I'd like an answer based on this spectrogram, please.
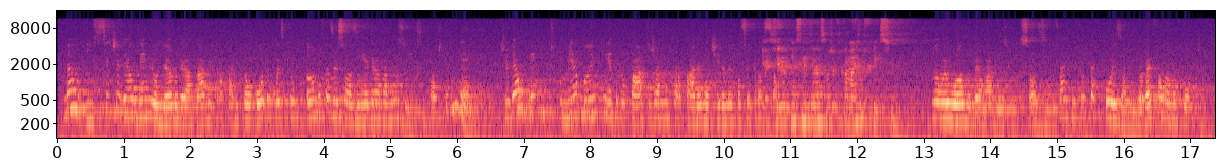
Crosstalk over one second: none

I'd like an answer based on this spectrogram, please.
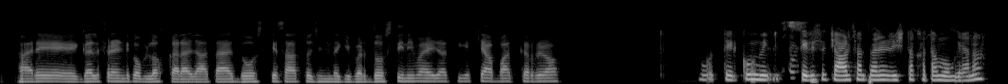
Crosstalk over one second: none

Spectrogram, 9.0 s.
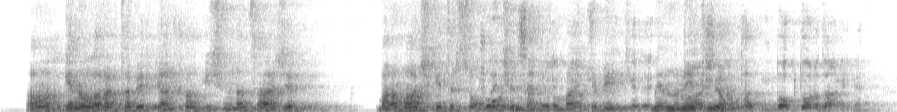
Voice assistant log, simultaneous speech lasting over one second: present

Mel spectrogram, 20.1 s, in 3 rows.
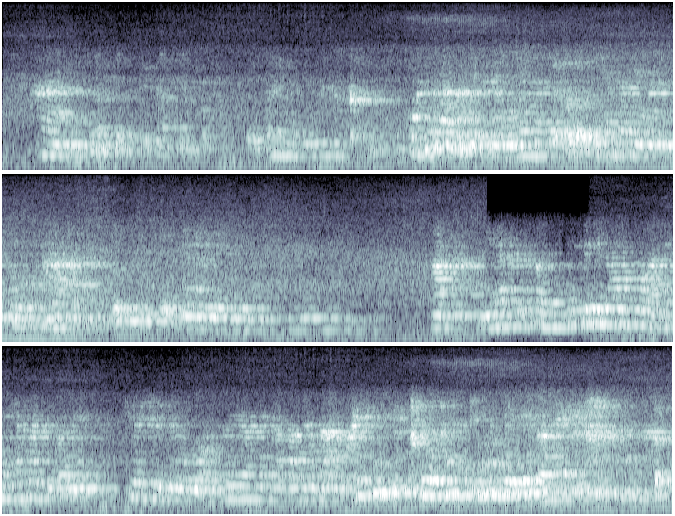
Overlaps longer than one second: present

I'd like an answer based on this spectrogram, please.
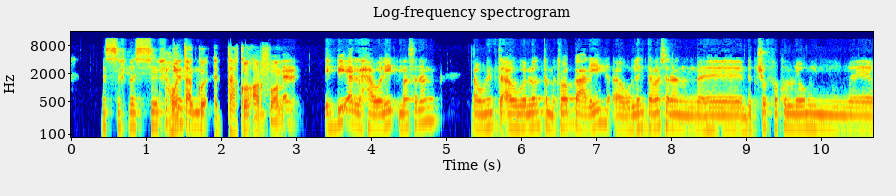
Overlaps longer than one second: none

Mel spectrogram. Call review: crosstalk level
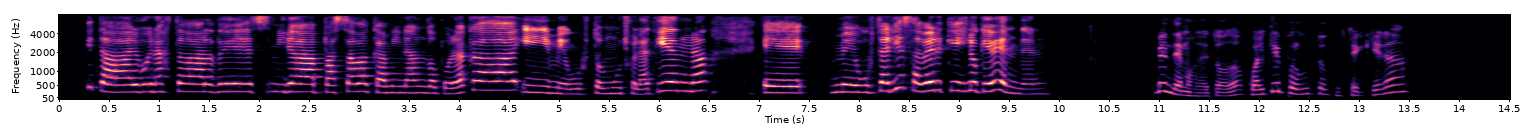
none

